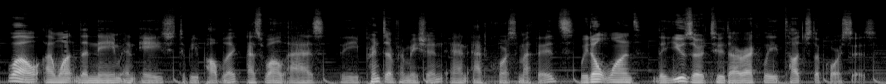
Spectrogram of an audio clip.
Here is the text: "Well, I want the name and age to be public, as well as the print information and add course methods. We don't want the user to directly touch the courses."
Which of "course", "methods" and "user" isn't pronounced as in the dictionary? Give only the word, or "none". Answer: none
